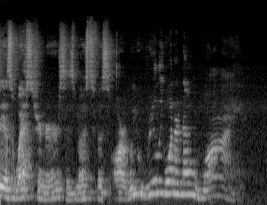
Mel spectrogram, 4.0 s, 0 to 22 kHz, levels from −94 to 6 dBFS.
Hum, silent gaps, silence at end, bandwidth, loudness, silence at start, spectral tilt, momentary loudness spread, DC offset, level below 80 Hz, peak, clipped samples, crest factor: none; none; 0.5 s; 15 kHz; -29 LUFS; 0 s; -4 dB/octave; 7 LU; under 0.1%; -72 dBFS; -10 dBFS; under 0.1%; 18 dB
